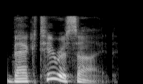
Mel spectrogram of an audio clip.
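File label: "bactericide", British English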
